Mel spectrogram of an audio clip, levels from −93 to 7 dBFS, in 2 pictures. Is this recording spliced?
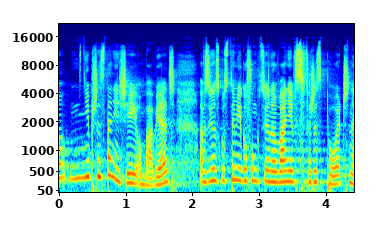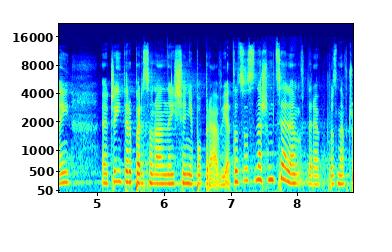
no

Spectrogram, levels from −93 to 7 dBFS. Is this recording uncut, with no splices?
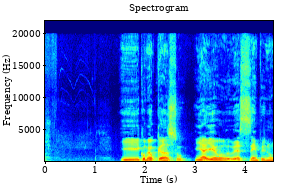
yes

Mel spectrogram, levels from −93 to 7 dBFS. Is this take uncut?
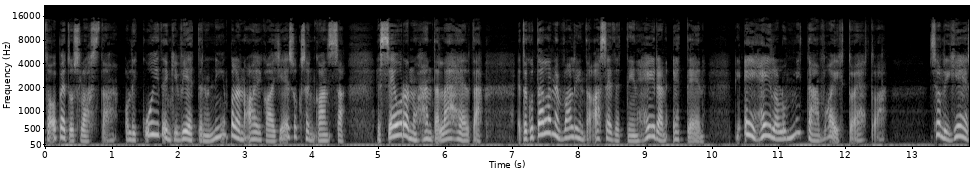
yes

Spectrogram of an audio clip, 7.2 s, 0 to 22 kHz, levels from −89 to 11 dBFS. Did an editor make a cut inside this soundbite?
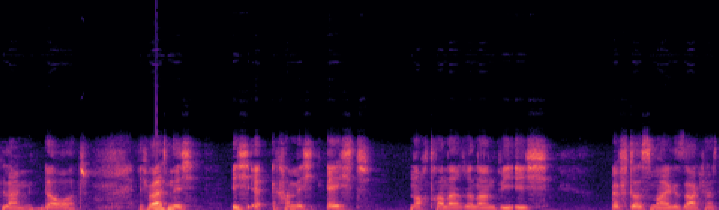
no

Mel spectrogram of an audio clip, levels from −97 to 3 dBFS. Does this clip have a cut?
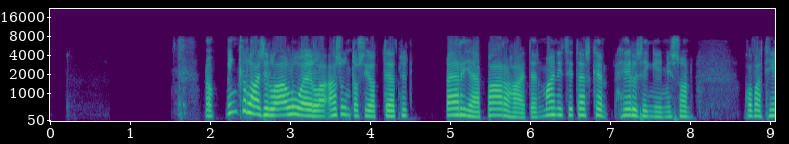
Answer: no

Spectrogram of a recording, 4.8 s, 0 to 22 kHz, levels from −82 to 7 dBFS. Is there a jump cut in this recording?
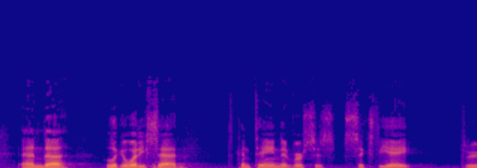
no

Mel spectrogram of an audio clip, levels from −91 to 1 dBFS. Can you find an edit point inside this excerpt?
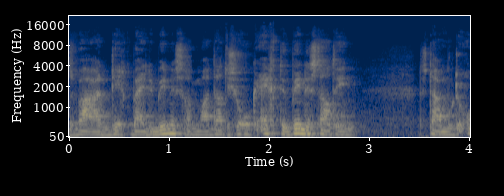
yes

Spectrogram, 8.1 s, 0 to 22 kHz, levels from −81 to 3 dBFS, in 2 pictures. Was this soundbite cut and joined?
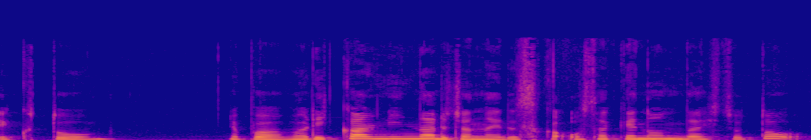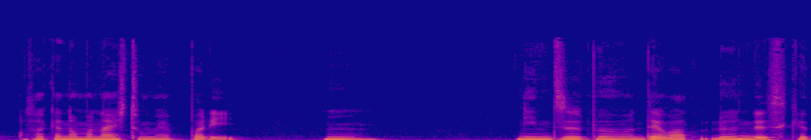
no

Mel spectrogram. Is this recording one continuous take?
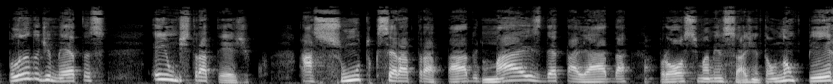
no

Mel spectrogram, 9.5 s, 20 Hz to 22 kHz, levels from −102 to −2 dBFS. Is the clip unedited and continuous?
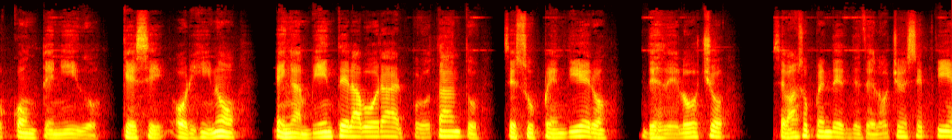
yes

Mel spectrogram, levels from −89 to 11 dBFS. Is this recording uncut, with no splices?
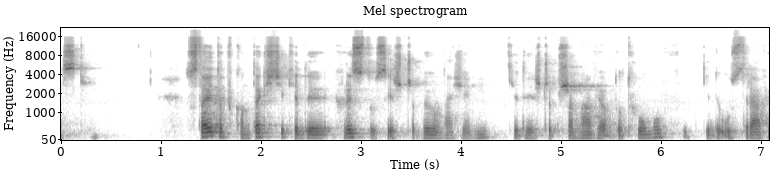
no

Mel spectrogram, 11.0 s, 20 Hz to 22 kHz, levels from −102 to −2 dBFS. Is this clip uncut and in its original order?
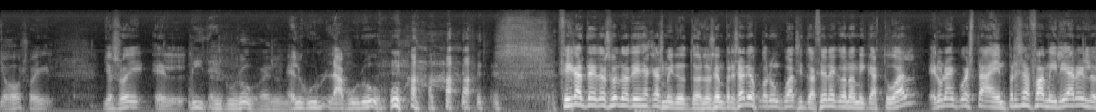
no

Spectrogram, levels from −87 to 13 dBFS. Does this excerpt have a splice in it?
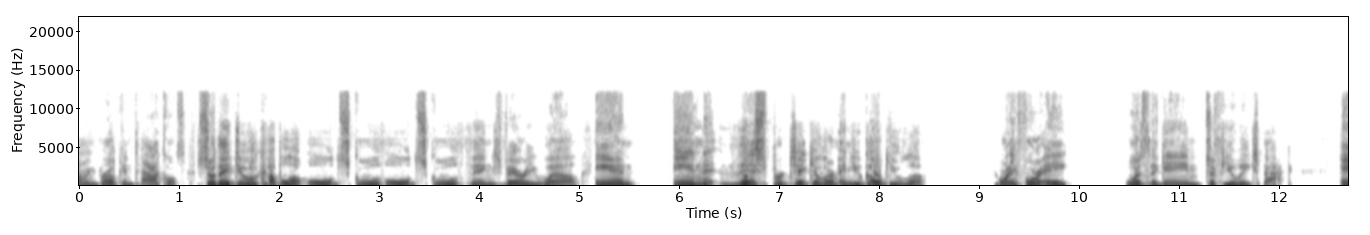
yes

